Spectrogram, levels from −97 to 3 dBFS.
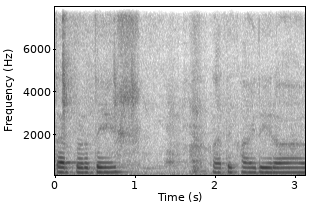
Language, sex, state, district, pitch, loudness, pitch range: Hindi, female, Uttar Pradesh, Ghazipur, 225 Hz, -29 LUFS, 220-230 Hz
